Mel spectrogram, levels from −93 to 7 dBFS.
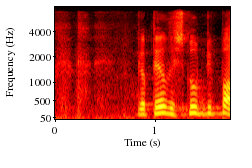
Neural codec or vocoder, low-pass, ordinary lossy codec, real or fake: codec, 24 kHz, 0.9 kbps, WavTokenizer, small release; 7.2 kHz; AAC, 48 kbps; fake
